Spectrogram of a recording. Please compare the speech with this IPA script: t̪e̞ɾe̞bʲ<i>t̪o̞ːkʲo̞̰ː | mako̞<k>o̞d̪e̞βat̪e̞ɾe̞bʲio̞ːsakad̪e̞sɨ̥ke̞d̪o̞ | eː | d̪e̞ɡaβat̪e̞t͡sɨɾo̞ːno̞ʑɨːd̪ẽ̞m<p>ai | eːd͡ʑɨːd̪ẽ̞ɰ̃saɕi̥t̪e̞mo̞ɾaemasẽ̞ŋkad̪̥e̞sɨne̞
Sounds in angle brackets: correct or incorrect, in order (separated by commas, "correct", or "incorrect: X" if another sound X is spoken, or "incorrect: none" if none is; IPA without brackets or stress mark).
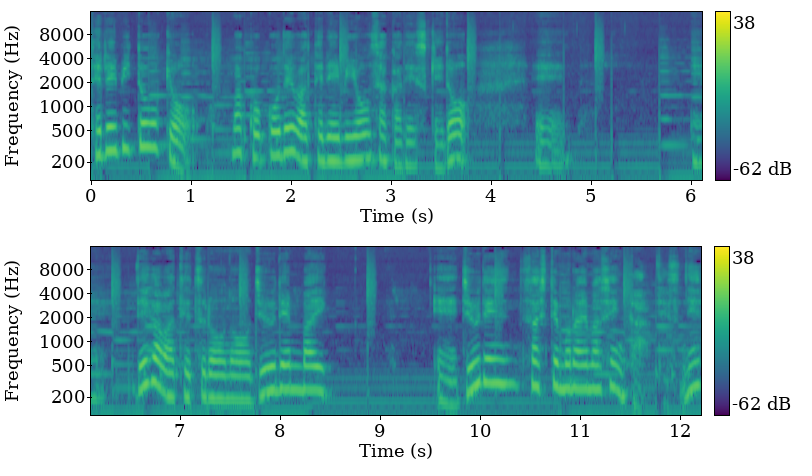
correct, correct, incorrect: b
